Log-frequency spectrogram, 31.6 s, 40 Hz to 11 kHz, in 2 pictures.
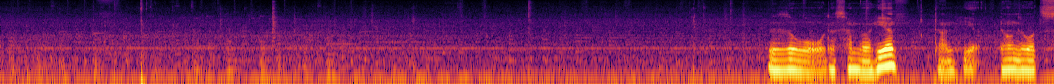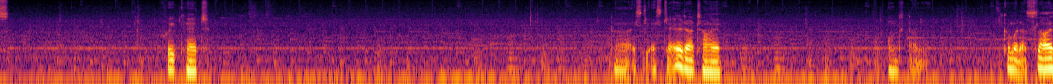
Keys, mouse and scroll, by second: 2.1 ctrl+o, 14.2 click, 15.9-16.3 scroll down 1, 17.0-17.4 scroll down 1, 17.6-17.9 scroll down 1, 18.2-18.5 scroll down 1, 19.4 scroll down 2, 20.5 scroll down 2, 22.2 click, 24.8 click, 25.8 click, 26.4-29.2 middle drag, 30.3 click.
